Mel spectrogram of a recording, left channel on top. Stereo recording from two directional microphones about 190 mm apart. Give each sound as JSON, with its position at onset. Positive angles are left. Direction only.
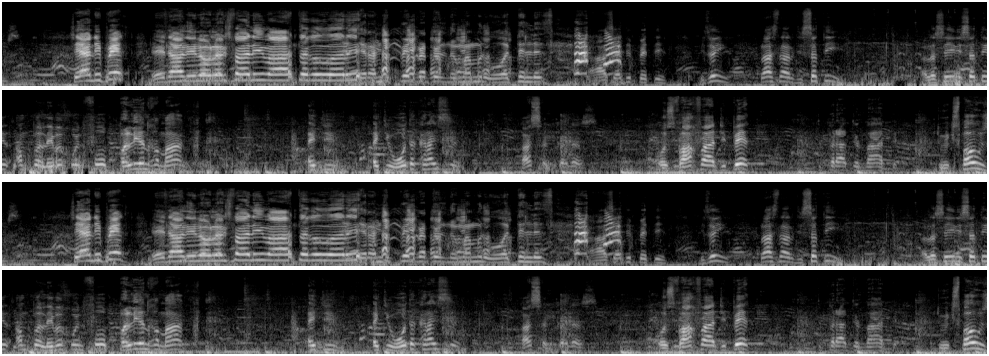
{"t": 0.7, "sound": "speech", "side_deg": 0}
{"t": 4.9, "sound": "speech", "side_deg": -25}
{"t": 5.9, "sound": "speech", "side_deg": 0}
{"t": 12.9, "sound": "speech", "side_deg": -5}
{"t": 16.4, "sound": "speech", "side_deg": 0}
{"t": 18.1, "sound": "a man's voice", "side_deg": -20}
{"t": 19.2, "sound": "speech", "side_deg": 0}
